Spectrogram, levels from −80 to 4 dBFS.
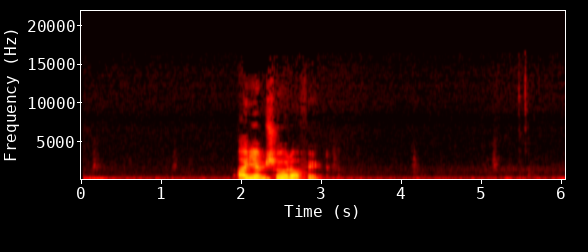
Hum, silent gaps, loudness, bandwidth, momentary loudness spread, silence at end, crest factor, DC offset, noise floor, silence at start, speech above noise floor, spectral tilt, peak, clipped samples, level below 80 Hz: none; none; -27 LUFS; 16.5 kHz; 27 LU; 0 s; 22 dB; under 0.1%; -56 dBFS; 0.05 s; 30 dB; -5.5 dB/octave; -10 dBFS; under 0.1%; -54 dBFS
